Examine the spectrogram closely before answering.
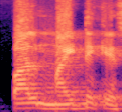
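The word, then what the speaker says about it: palmitic: pronounce करने का तरीका पाल मिटिक भी कुछ लोग पढ़ते हैं कुछ पामेट भी पढ़ते हैं मतलब एल उसमें साइलेंट कर देते हैं और कुछ पलमाइटिक भी पढ़ते हैं ठीक है तो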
